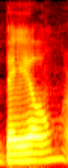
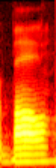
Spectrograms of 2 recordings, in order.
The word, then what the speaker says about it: Baal: He walked in and he saw shrines in the temple of God to Baal or Baal. There's a couple different ways of pronouncing it.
